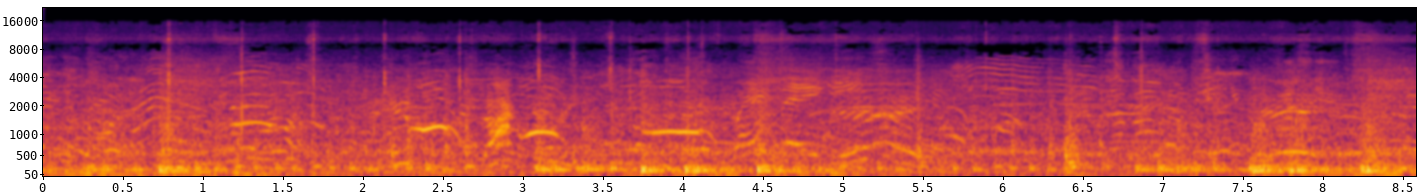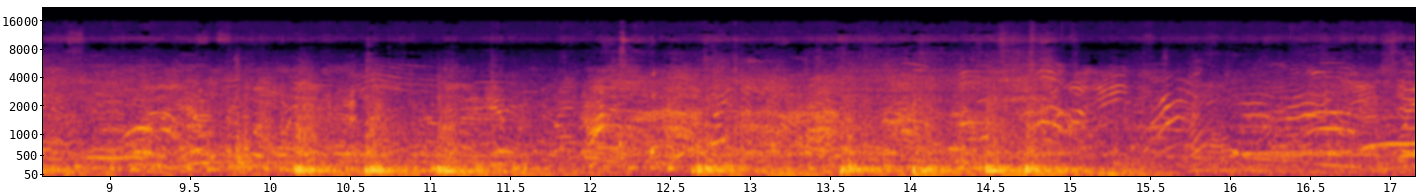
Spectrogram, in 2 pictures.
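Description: High school marching band playing, its low brass and drums coming and going, under loud crowd chatter and shouts from the stands.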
